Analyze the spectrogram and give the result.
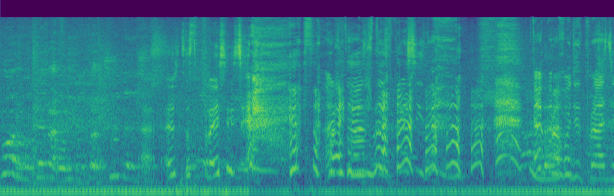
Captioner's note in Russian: смеётся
